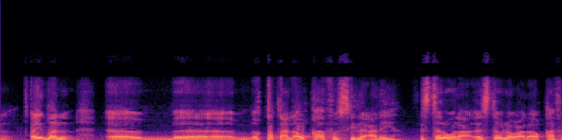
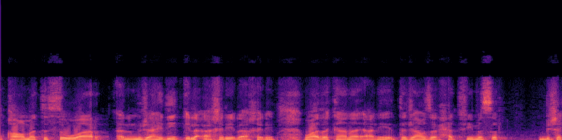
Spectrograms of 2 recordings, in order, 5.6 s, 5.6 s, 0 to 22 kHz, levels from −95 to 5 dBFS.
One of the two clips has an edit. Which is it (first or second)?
second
